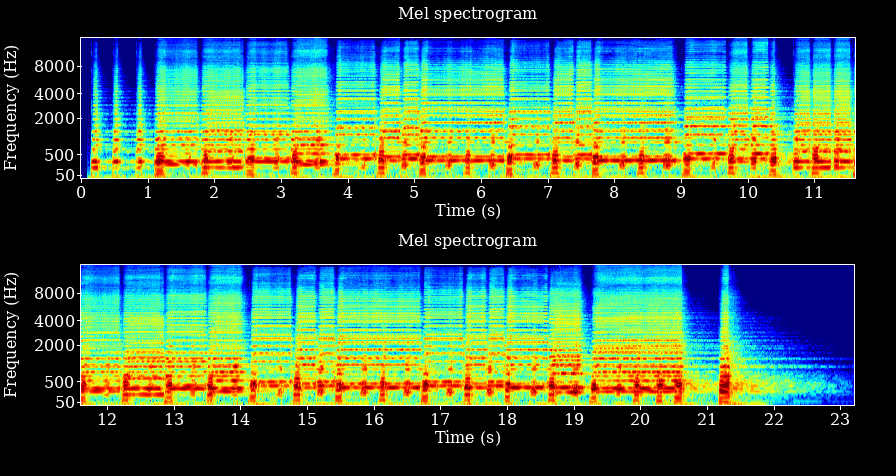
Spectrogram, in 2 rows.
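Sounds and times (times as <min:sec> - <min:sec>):
harmonica: 0:00.2 - 0:22.3.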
